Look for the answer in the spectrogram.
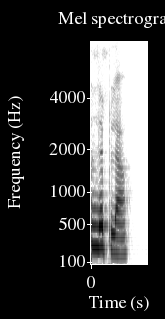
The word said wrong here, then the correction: Niffler: Nee, die heißen Niffler.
